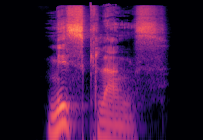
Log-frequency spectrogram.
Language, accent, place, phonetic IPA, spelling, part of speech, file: German, Germany, Berlin, [ˈmɪsˌklaŋs], Missklangs, noun, De-Missklangs.ogg
- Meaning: genitive of Missklang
